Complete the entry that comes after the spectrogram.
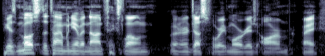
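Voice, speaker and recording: A young man co-hosting a casual podcast, giving matter-of-fact advice with quiet deadpan jokes. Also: low-pitched, fast, smooth, no echo. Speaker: podcast co-host, mortgage lender. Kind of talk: casual chat.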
